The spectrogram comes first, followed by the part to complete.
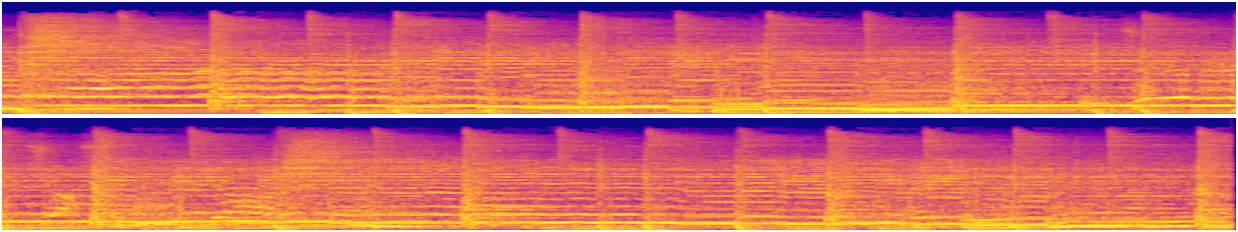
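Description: Live rock band playing an instrumental passage: an electric guitar lead with long held, bending notes over bass guitar and a drum kit keeping a steady beat.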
